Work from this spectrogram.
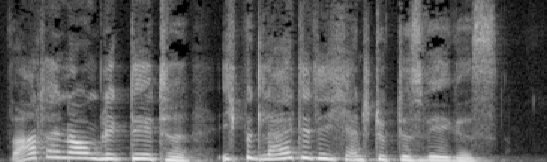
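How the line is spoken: Calling out. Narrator (German): durch eine offene Tür rief ihr eine Stimme entgegen

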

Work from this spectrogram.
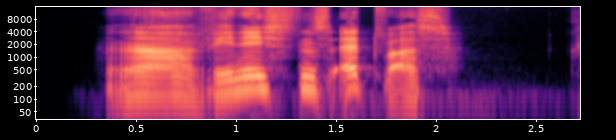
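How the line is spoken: Young man growling. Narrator (German): knurrte der junge Mann

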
